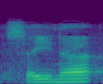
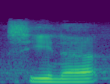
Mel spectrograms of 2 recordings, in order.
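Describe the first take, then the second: First: The first syllable has the vowel 'a'. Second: The first syllable has the vowel 'i'. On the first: "بفتح السين" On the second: "بكسر السين"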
